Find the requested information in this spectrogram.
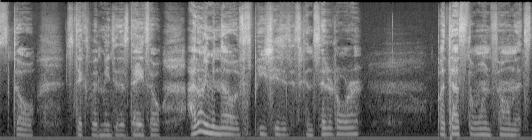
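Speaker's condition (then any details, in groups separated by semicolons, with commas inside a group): Cerebral palsy; wheelchair bound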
